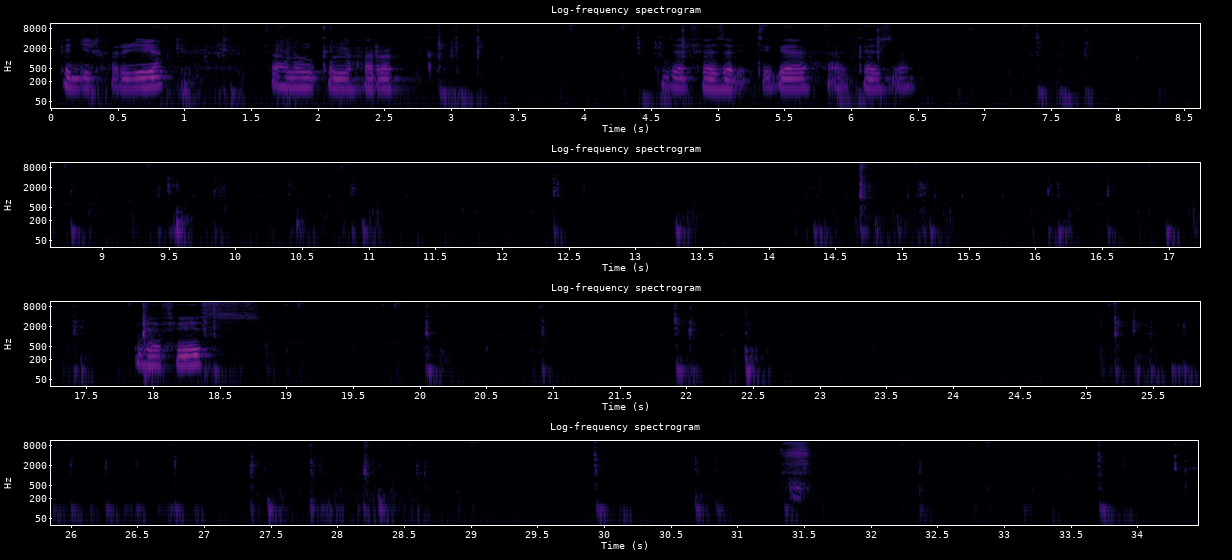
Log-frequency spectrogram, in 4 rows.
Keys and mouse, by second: 0.5 alt+middle click, 1.2 ctrl+middle click, 1.5-1.8 alt+middle drag, 2.0 ctrl+alt+middle click, 3.0 g, 4.3 click, 4.5 g, 5.8 click, 5.9 g, 7.3 click, 7.5 g, 9.0 alt+middle click, 9.7 ctrl+alt+middle click, 10.7 ctrl+alt+middle click, 11.1-12.4 alt+middle drag, 13.5 middle click, 14.5 alt+shift+middle click, 15.0 ctrl+middle click, 15.4 middle click, 16.3 alt+middle click, 17.2 alt+middle click, 17.8 shift+click, 18.1 alt+middle click, 19.1 shift+click, 19.8 shift+click, 20.2 alt+middle click, 22.7-25.3 middle drag, 25.6 ctrl+z, 25.8-26.9 ctrl+z, 27.6 alt+middle drag, 28.1 alt+shift+middle click, 28.5 ctrl+alt+middle click, 31.7-32.3 middle drag, 32.9 click, 33.8 g.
